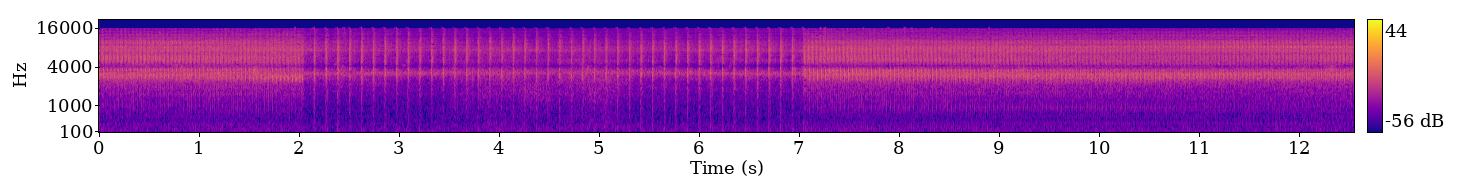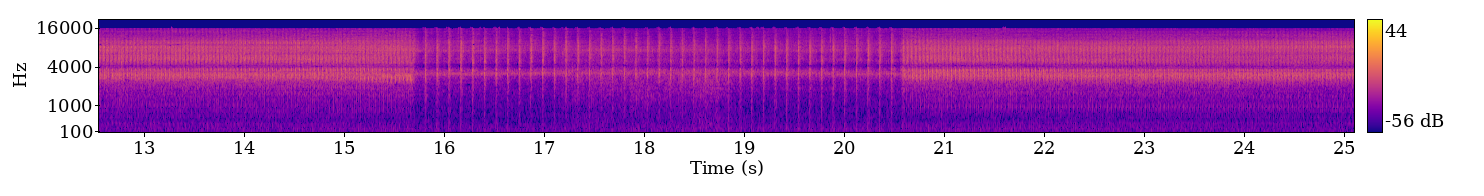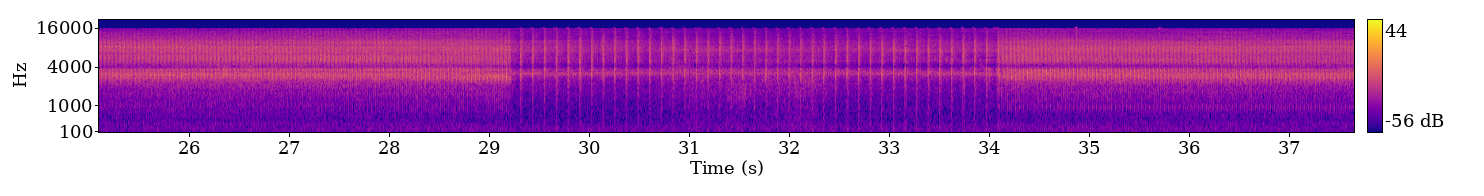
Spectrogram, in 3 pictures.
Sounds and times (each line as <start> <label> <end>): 0.0 home lawn sprinkler 37.6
